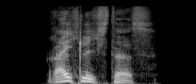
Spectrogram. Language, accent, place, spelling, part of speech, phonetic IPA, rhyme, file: German, Germany, Berlin, reichlichstes, adjective, [ˈʁaɪ̯çlɪçstəs], -aɪ̯çlɪçstəs, De-reichlichstes.ogg
- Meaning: strong/mixed nominative/accusative neuter singular superlative degree of reichlich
